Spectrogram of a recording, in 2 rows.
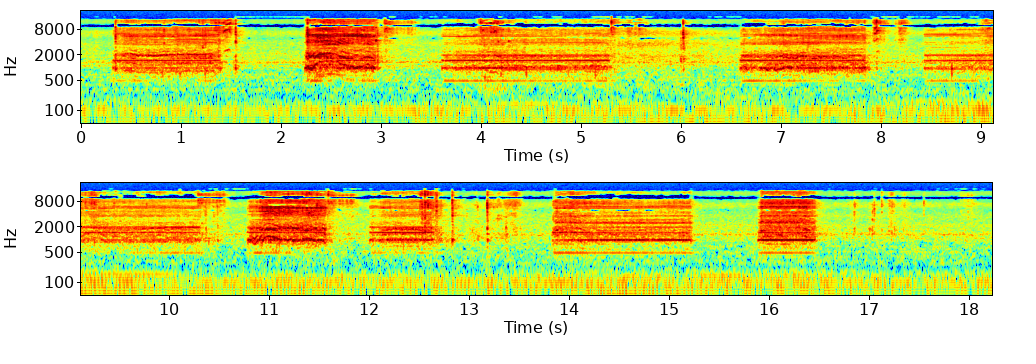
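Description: Electric drive motor and gearbox of an MN82 Pro RC pickup truck whining in about nine short throttle bursts of one to two seconds each, with a steady pitched whine in each burst.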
